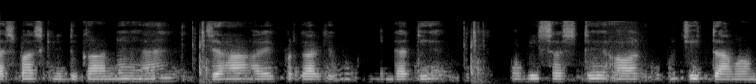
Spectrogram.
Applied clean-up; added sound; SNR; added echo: none; Slam; 14 dB; none.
